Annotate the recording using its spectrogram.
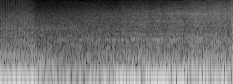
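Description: Race car engine sound mixed with trailer music, with heavy low bass; it drops off about half a second in and builds back up toward the end.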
